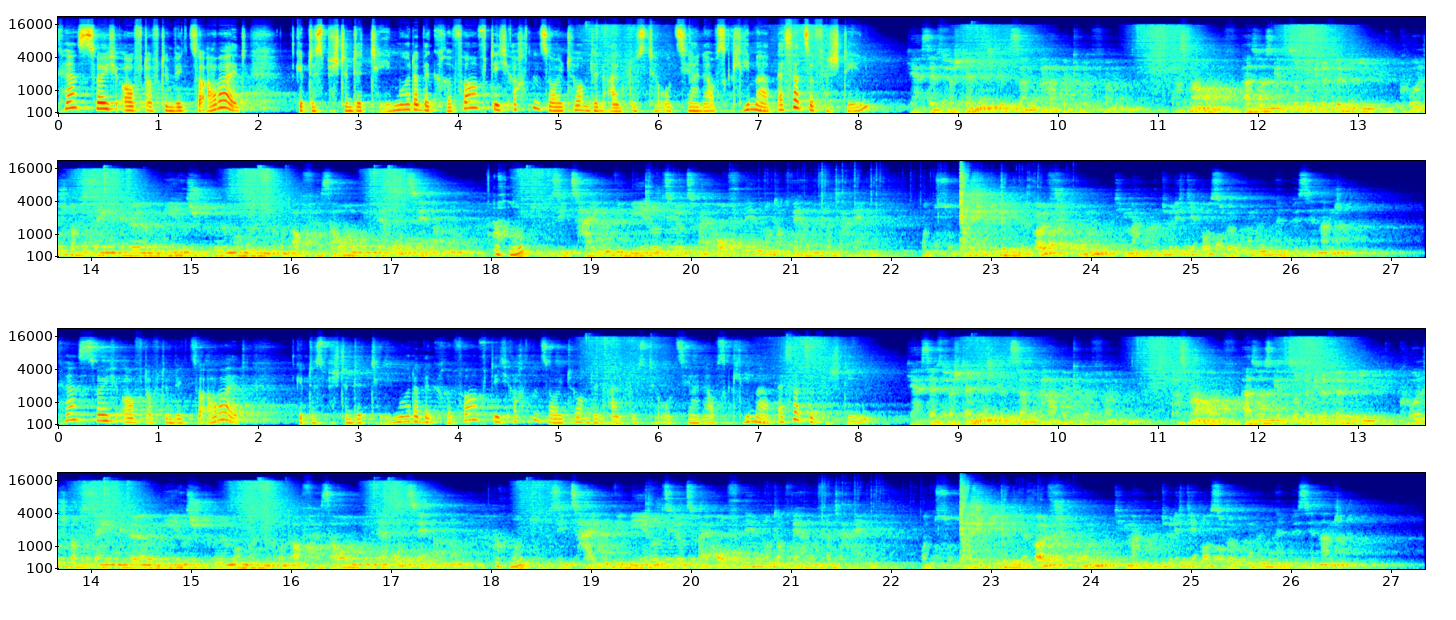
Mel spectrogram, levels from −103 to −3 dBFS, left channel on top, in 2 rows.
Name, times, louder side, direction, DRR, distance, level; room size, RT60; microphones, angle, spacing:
voice 1, 0.0-8.1 18.0-18.4, left 7 dB, 85° left, 13 dB, 0.3 m, -28 dB
sound 1, 5.2-6.1 7.0-8.0 8.9-9.9 10.6-11.5 12.1-13.0 13.8-14.6 15.3-16.0 16.7-17.4 18.2-18.8, left 2 dB, ahead, 3.1 m, -45 dB
voice 2, 8.5-10.8 11.1-21.9 22.3-26.5, left 1 dB, 30° right, -3 dB, 3.8 m, -34 dB
Crack, 19.4-24.0, left 3 dB, 20° left, 2.5 m, -44 dB
21.0 x 11.5 x 5.7 m, 2.3 s
head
